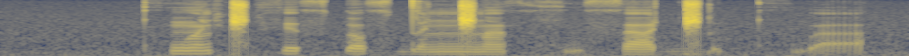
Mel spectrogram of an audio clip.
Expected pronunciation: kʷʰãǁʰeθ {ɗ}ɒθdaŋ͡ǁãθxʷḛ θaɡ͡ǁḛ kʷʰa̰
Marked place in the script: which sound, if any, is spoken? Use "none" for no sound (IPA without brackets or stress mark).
ɗ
